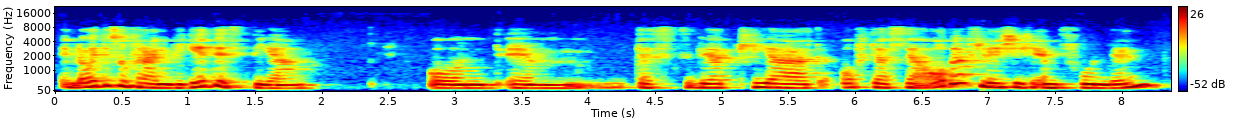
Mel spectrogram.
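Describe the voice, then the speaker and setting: A woman's voice: lowish voice, slow pace, dark tone, echoey room, muffled recording. A middle-aged woman whose first language is Spanish, speaking German in a thoughtful, hesitant interview with many fillers. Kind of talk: reflective personal interview.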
